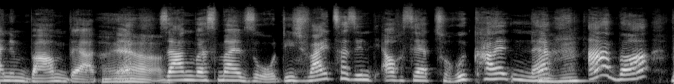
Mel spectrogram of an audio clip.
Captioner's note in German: räuspern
